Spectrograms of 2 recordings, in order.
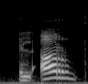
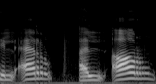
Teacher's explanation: لدينا تفخيمين في الضاد وفي الراء أيضا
